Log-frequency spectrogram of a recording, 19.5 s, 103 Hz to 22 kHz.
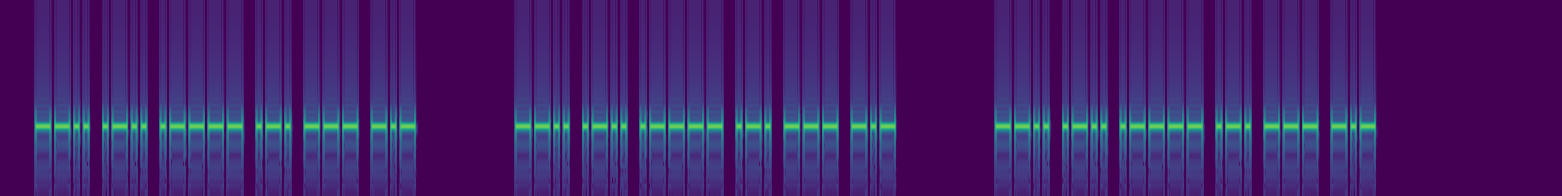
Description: Morse code, heard as a keyed tone, about 20 wpm, 700 Hz. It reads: ZL1ROK ZL1ROK ZL1ROK
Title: DXCC-100 Call Signs - 6 Characters - Repeated 3x - 20wpm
